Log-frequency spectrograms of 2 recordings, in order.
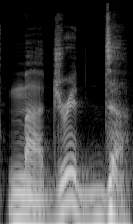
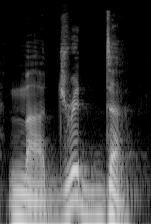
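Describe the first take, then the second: First: The final D sound is clearly pronounced. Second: The same.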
